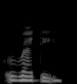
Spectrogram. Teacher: You have the D right in the middle, and you can feel how the vibration connects the two vowels together.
